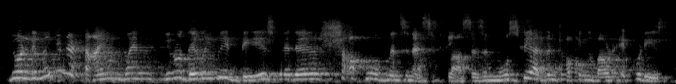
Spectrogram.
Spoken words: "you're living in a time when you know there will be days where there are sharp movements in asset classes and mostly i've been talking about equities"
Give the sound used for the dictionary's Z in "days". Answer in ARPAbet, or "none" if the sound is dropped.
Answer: Z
